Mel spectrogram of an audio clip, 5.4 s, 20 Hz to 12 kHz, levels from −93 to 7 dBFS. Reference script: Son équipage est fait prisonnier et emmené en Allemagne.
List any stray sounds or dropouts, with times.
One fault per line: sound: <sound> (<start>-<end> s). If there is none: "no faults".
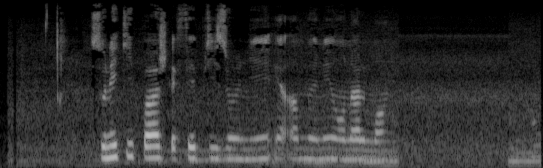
no faults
